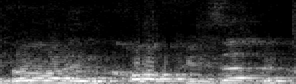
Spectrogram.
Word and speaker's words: Boërl & Kroff: the story but first off I've been saying burning coffee is that the correct pronunciation see first perfect yeah so current row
